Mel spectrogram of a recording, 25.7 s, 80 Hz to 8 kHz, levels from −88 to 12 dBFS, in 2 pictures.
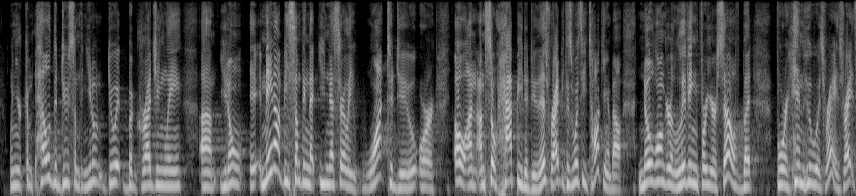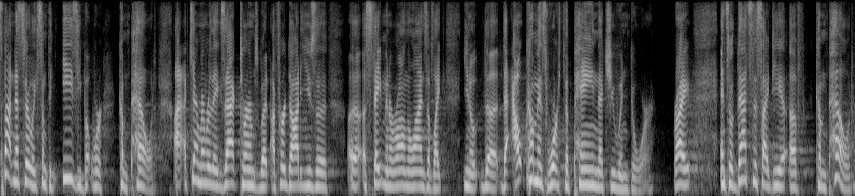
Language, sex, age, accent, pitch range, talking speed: English, male, 30-49, American, 170-225 Hz, 235 wpm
